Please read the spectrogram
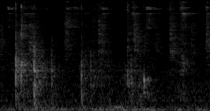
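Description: A few faint light clicks and taps in the first second, then little more: a metal measuring spoon against a small spice container as a teaspoon of seasoning is scooped out.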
